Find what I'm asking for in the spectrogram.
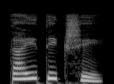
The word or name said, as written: ತಿತಿಕ್ಷೆ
